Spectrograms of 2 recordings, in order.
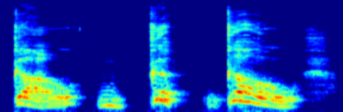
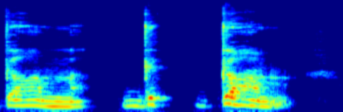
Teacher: your vocal cords vibrate to make that deep sound just like in the beginning of the word go g go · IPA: /g/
